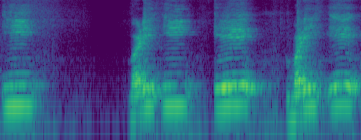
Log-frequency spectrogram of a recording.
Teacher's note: स्वरों का उच्चारण करते समय जीभ का आगे का हिस्सा काम करता है, उन्हें अग्र स्वर कहते हैं।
